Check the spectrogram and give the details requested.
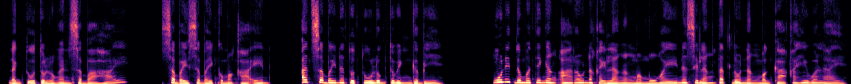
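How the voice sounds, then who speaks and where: A woman's voice: fairly low pitch, dark tone, dry recording, studio quality. An older woman narrating a children's storybook tale in a lilting, grandmotherly way.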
